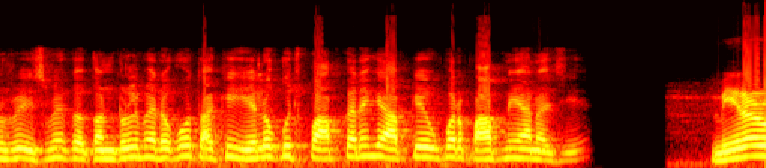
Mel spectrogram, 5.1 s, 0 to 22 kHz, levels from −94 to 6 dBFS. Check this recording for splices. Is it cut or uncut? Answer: cut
